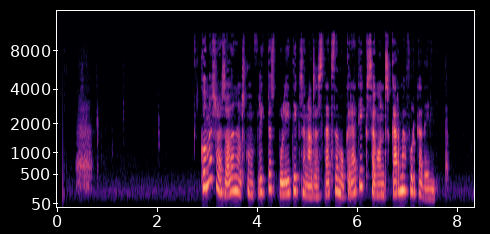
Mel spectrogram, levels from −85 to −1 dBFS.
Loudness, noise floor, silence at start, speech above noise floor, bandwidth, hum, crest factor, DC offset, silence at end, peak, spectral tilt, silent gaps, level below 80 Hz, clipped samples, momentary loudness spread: -27 LUFS; -68 dBFS; 0.4 s; 42 dB; 11 kHz; none; 20 dB; under 0.1%; 0.55 s; -8 dBFS; -4.5 dB/octave; none; -82 dBFS; under 0.1%; 19 LU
